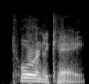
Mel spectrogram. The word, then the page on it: tourniquet: American English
